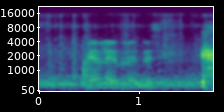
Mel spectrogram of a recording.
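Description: Pigeons coo nearby, soft throaty calls mixed with someone talking over them, ending with a sharper brief noise.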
